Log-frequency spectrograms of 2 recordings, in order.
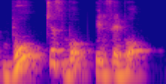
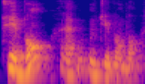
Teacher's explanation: There is a velic closure, okay, in O. But when you say bon, the velum lowers, here it lowers, and the air is allowed through the nose. So bon is a nasal vowel.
